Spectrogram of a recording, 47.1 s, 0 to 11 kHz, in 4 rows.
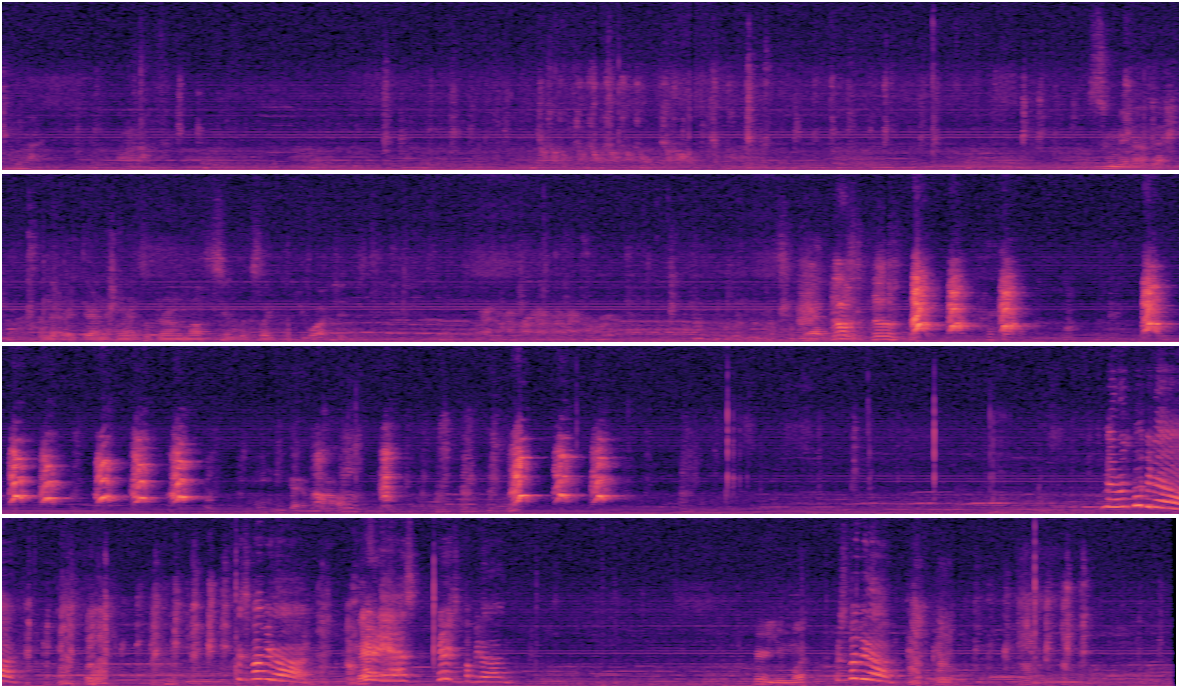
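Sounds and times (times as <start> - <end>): puppy yapping: 20.1 - 22.2, 23.2 - 25.7, 26.7 - 29.8, 35.5 - 37.9, 44.4 - 46.4
puppy whimpering and yelping: 35.5 - 37.7, 44.4 - 46.4.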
